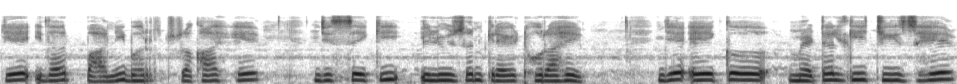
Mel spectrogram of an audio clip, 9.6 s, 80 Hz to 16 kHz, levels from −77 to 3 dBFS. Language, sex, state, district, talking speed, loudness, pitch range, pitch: Hindi, male, Madhya Pradesh, Dhar, 120 wpm, -13 LUFS, 240-275 Hz, 255 Hz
